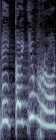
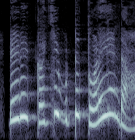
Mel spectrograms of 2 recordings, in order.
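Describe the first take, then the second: First: Said in the usual way. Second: டேய் pitched higher and pushed out; fed-up order, higher on டேய்; higher exasperated demand. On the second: Acted. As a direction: snap at him to let go of her hand. She tells him to let go.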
